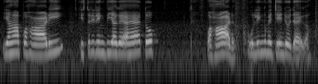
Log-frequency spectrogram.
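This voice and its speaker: A woman's voice: a little high, fairly even intonation, gravelly. A woman teaching a Hindi grammar worksheet, repeating each word and drilling its correct form, with English words mixed in. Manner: repeats words slowly, then drills them. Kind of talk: explaining a school grammar worksheet.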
